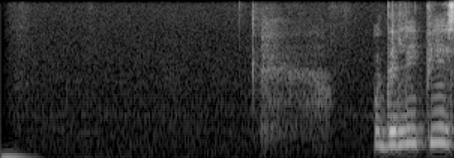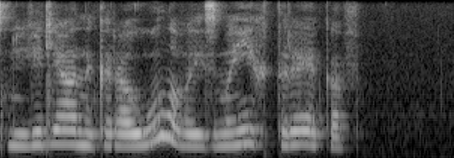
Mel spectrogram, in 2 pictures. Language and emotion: Russian, positive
